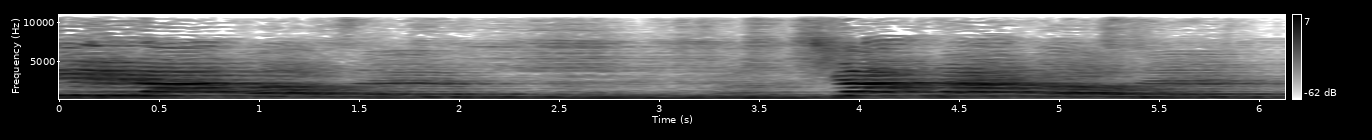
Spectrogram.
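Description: A children's choir singing, with strong new phrases starting at the beginning and again about four seconds in, each falling in pitch.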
